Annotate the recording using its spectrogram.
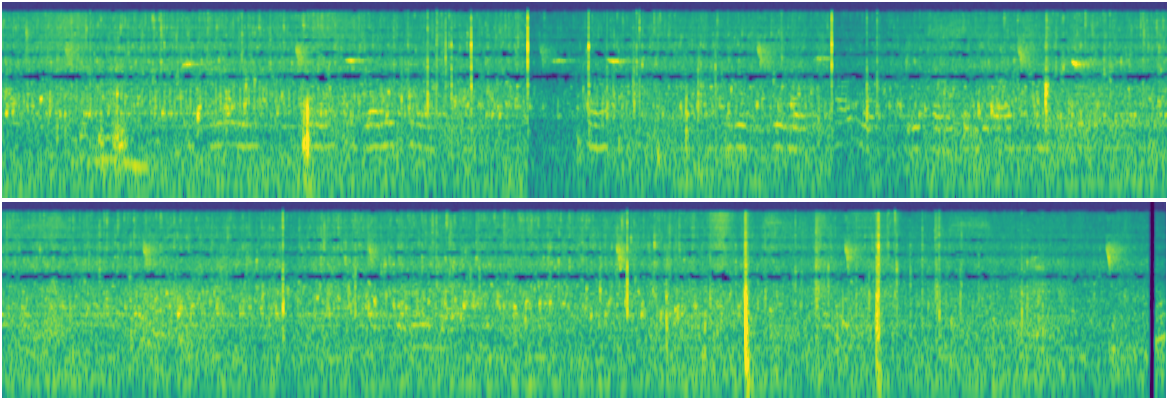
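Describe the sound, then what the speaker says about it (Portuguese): A small, clear stream in the forest on an ecological trail in Bombinhas, Santa Catarina, trickling and babbling softly and continuously, with occasional faint knocks and clicks nearby. "aqui um riozinho. Olha só que água limpinha, gente."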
